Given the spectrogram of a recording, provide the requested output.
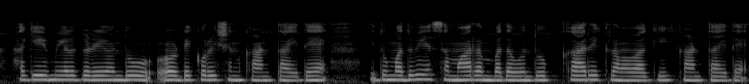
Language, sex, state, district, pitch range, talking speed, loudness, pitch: Kannada, female, Karnataka, Mysore, 195-210 Hz, 105 wpm, -34 LUFS, 200 Hz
